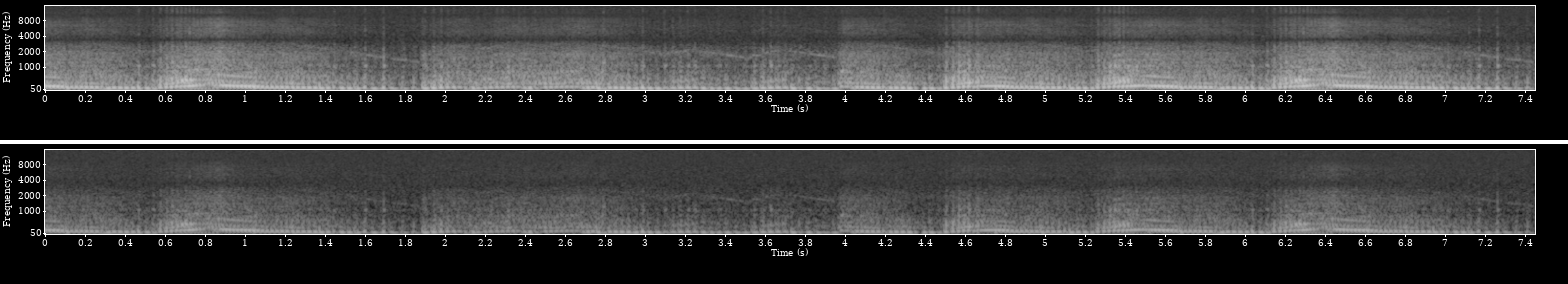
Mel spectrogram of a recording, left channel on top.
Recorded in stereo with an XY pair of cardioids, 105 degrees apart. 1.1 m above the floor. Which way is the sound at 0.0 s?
70° left.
